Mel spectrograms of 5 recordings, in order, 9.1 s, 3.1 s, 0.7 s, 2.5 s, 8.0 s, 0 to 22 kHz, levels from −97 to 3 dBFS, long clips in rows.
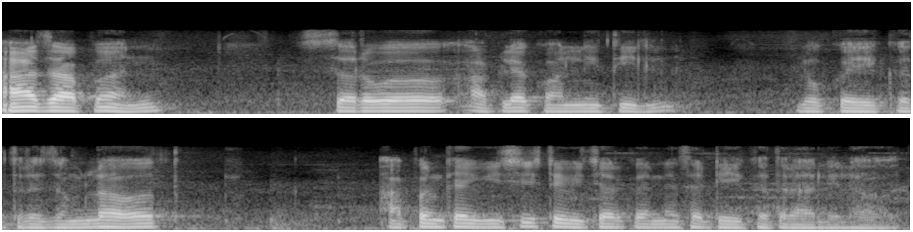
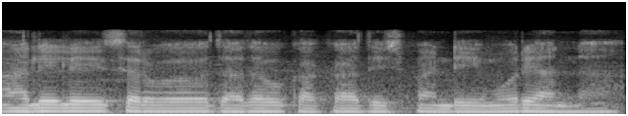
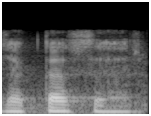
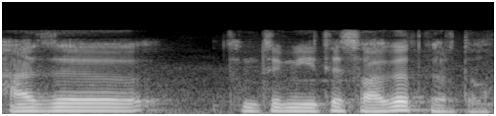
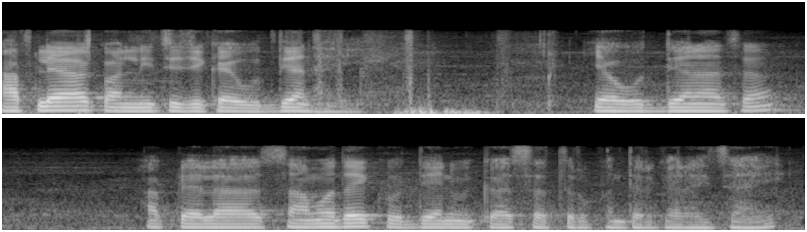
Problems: constant background noise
